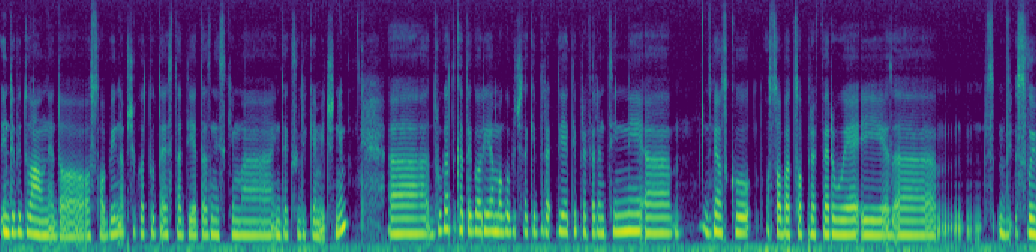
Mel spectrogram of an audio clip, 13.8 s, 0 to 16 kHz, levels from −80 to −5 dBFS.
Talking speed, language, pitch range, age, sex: 115 wpm, Polish, 175-200 Hz, 20-39, female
